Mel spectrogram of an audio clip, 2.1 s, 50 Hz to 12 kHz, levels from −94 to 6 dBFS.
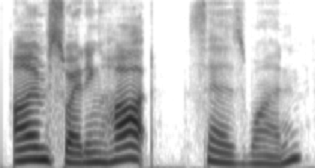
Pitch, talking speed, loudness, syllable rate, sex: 195 Hz, 140 wpm, -17 LUFS, 4.2 syllables/s, female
